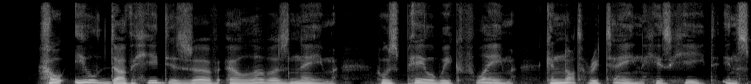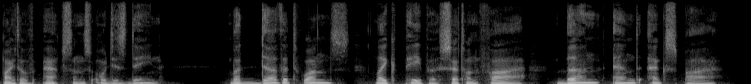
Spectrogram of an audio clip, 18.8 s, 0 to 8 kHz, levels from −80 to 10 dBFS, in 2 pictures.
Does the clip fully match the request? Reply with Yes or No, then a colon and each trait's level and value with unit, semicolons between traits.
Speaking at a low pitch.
Yes: low, 115 Hz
